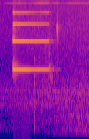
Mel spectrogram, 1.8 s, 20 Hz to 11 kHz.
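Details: Vitality 1000 ml/min Brown's gas (hydrogen/oxygen) machine started from standby: one long, clean, high beep of about three-quarters of a second, then quiet; it starts normally, output reading about 997 ml/min.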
